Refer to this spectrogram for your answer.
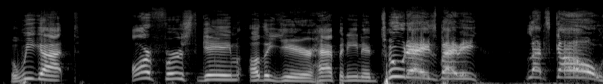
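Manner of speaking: loud, high, hyped-up excited shout. Speaker announcing the team's first game of the year, yelling excitedly. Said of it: "Sorry for yelling".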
